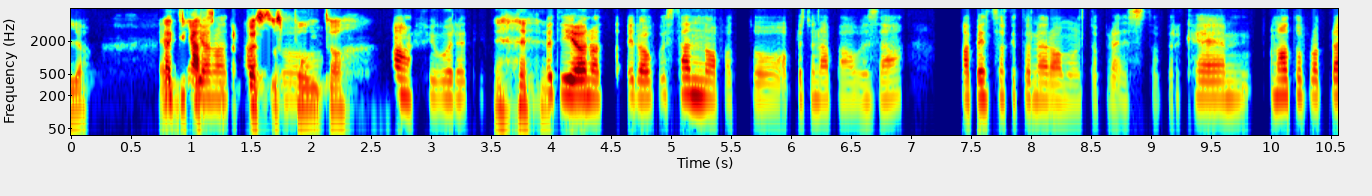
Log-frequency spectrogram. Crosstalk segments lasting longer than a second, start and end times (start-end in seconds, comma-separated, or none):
0.7-2.1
